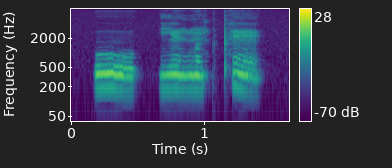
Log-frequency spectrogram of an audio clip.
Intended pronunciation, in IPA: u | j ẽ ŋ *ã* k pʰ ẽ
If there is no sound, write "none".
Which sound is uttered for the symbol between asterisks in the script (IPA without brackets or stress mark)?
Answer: ə̃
